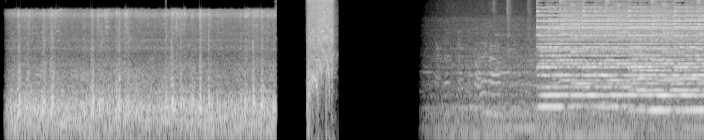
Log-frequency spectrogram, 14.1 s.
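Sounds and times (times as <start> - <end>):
train rumbling on rails: 0.1 - 5.6
bright burst of noise: 6.2 - 6.8.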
